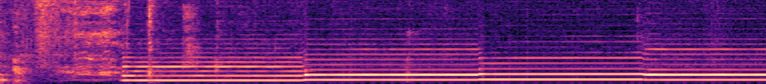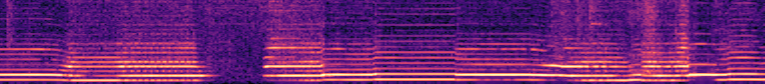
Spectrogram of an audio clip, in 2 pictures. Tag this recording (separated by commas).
Speech, Flute, Music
